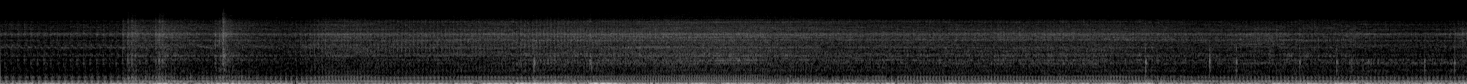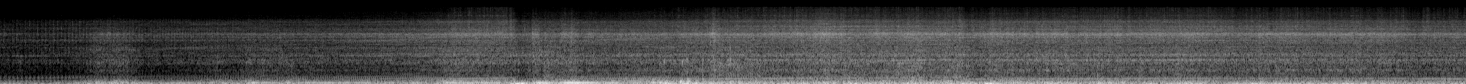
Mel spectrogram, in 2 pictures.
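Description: Aprilia RS4 125's single-cylinder four-stroke engine accelerating through the gears, its pitch climbing and dropping with each shift. From about halfway the speed builds, and heavy wind buffeting on the microphone comes in under a long, slowly rising engine note.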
